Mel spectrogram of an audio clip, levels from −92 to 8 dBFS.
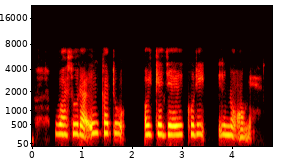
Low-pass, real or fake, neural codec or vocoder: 7.2 kHz; fake; codec, 16 kHz, 4 kbps, FreqCodec, smaller model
